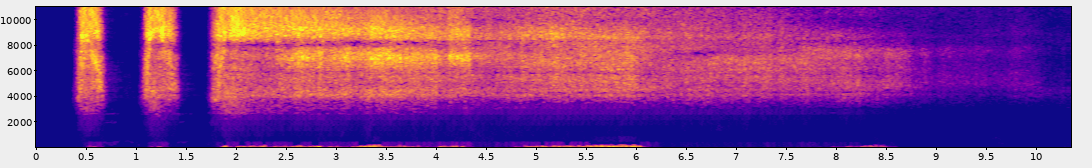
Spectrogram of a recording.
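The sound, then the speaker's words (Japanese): Sharp hissing exhalations through the teeth during a breathing exercise, done with hands on the hips and the waist drawn in tight. Two short hisses come first, then one long, steady hiss that slowly fades. “吸って、腰に手を当てて腰をギュッと引き絞るようにして、吸って吐きます。”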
